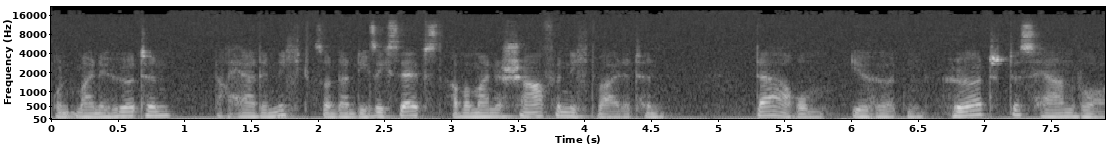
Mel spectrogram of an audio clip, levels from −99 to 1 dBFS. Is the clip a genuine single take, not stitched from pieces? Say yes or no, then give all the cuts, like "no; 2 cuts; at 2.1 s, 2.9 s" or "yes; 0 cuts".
no; 4 cuts; at 1.3 s, 1.9 s, 2.4 s, 2.9 s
